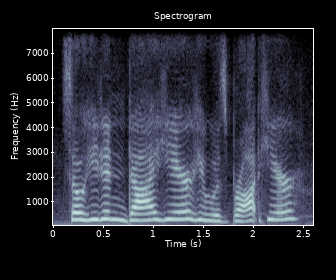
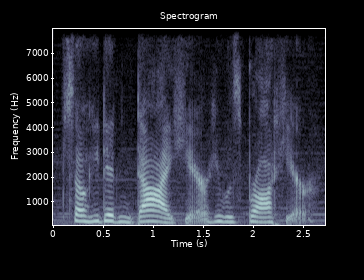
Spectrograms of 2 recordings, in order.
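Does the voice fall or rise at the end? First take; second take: rise; fall. First: The voice rises at the end like a question. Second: The voice falls at the end like a statement.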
